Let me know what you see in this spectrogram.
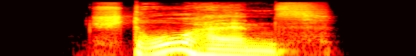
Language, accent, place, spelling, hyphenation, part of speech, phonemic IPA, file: German, Germany, Berlin, Strohhalms, Stroh‧halms, noun, /ˈʃtʁoː.halms/, De-Strohhalms.ogg
- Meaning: genitive of Strohhalm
